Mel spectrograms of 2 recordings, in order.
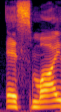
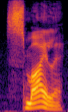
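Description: First: It starts with a vowel before the s. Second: It starts directly with the s sound. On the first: The speaker calls it wrong. "اسمایل نیست" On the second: The speaker calls it right. "این سمایل"

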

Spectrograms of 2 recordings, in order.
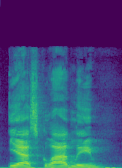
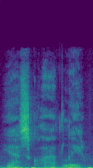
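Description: First: The words are said in a loud voice. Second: The words are said in a quiet voice. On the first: The speaker calls it right. "it means Alexi is saying this with a nice loud voice. And that's absolutely how you should start" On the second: The speaker calls it wrong. "Do not use the voice of a mouse. Okay, don't be like"

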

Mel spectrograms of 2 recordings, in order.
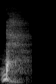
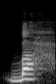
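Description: First: The final h sound is cut off short. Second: The final h sound flows on with breath. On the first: The speaker calls it wrong. "Kan bukan bah, bukan" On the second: The speaker calls it right. "Suaranya mengalir sempurna"

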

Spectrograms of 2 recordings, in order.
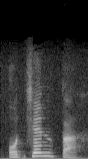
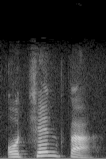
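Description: Both takes have the same delivery.

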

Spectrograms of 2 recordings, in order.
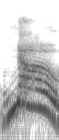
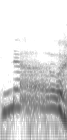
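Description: First: It sounds angry and mad. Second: It sounds withdrawn and hiding.

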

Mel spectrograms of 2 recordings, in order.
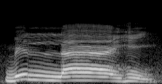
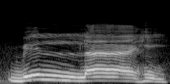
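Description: The two takes are said the same way.

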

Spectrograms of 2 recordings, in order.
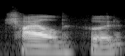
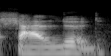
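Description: First: The H sound is pronounced. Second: The H sound is dropped. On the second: "the H disappears"

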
